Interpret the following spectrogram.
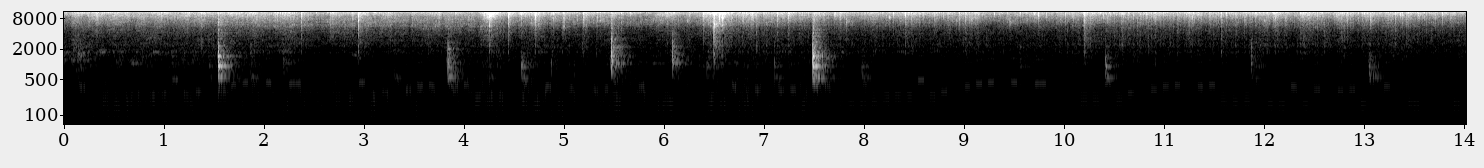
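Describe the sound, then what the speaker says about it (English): Onion sautéing in hot oil in a pan for a seafood chowder: a soft, steady sizzle with occasional utensil taps and stirring scrapes, close but fairly quiet, no talking. "We're gonna heat it with the oil in the pan and saute the onion for about 20 seconds"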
